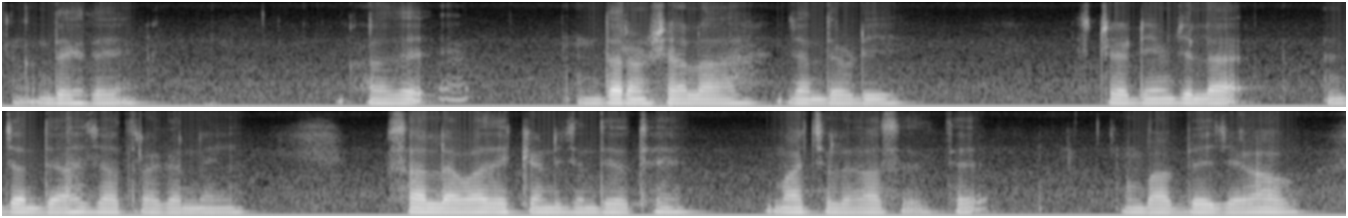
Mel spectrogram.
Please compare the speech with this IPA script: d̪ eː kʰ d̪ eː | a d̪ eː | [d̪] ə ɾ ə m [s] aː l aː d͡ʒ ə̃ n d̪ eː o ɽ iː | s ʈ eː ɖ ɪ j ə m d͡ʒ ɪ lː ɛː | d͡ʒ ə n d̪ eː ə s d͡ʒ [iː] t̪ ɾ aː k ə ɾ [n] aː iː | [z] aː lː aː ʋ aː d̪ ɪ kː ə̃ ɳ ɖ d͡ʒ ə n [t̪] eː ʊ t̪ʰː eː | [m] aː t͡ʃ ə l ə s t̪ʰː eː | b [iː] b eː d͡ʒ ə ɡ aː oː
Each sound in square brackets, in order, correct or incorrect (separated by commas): correct, incorrect, incorrect, correct, incorrect, incorrect, correct, incorrect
